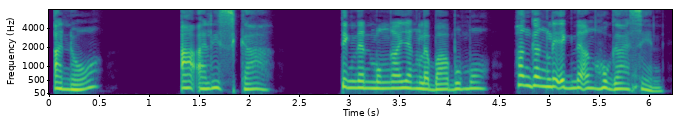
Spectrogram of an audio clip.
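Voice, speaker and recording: A woman's voice: mid-range voice, a little slow, dry recording, clean studio sound, voice pushed up, close to an everyday voice. A woman with a Filipino accent voicing a grumpy, bossy female eatery owner who scolds sharply in a story. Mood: scolding.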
